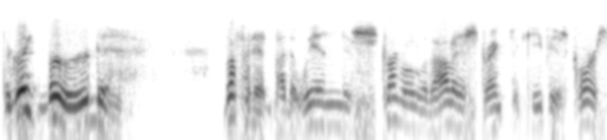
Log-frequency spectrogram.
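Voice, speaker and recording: A man narrates a tale with theatrical drama, moving between forceful loud phrases and hushed ones. His pitch sits in a middle male range. The sound is dry and narrow, like a telephone feed into an internet radio show. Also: measured pace, creaky, slightly rough, no echo. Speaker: host reading his own novelette. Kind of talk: dramatic scripted story narration. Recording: narrow-band phone line, internet radio.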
